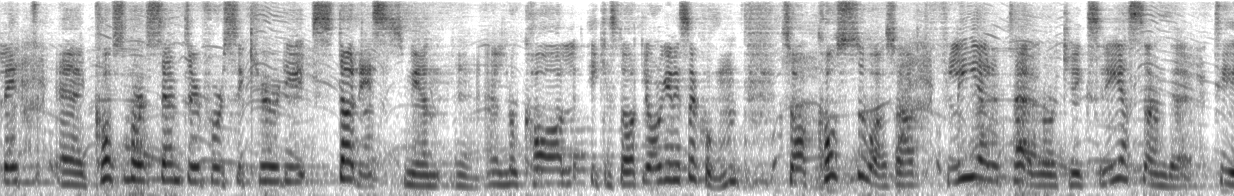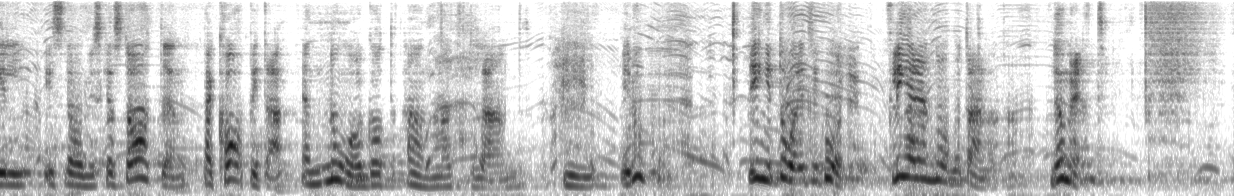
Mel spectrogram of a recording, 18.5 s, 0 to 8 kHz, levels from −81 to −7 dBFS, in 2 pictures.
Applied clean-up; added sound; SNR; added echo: neural separator model SepFormer DNS4.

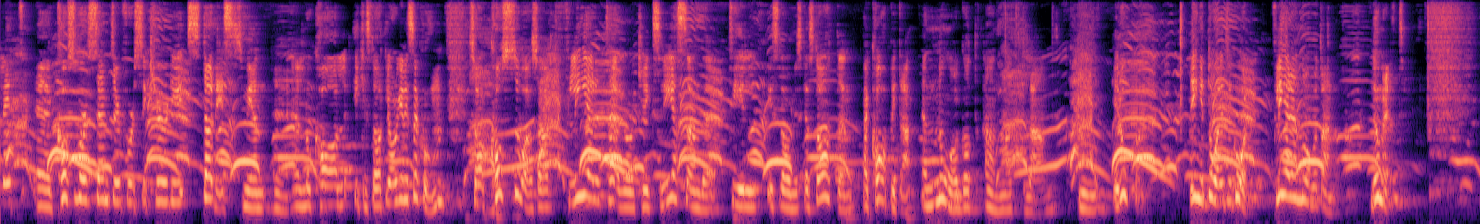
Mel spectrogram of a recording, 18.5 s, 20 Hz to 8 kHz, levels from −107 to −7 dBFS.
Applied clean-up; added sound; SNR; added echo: classical method WPE with log-MMSE.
